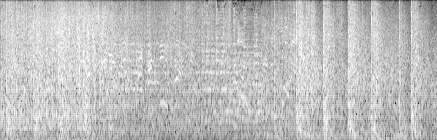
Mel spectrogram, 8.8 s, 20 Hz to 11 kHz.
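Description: Company of Heroes 2 battle gunfire, dense continuous rifle and machine-gun fire with booming impacts under steady commentator talk, loud throughout with sharper bursts toward the end.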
